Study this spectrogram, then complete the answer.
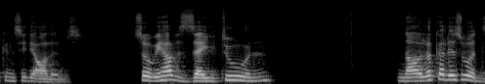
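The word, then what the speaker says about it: زيتون: So we have Zaitun. Now look at this word Zay. Zay, za, ya is Zay. Now the ya again is not fully pronounced. It's not ya, ye, you. Is a Zay. Zaitun.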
